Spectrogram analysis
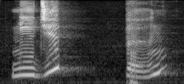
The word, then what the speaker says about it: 20分: 3 o'clock, sanji 20分. Remember, when we're using multiples of 10, we need to change the pronunciation to pung of minute, 20分, and then mae in front of or before.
